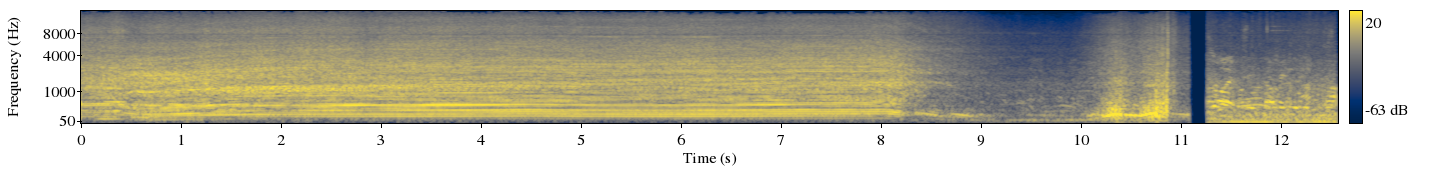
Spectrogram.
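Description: Mercedes C63 AMG's V8 held at high revs for about eight seconds with a steady hiss over it, as the car does a stationary burnout with the rear tyres smoking. The revs then fall away, followed by a short burst of revs near the end.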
